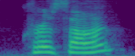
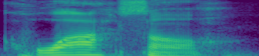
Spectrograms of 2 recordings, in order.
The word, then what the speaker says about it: croissant: Croissant. Okay. Uh yeah, we pronounce it croissant. The French pronounce it quason cuz my mom makes sure to say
